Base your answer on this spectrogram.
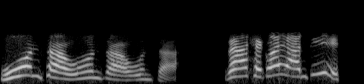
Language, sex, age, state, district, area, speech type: Nepali, female, 30-45, West Bengal, Kalimpong, rural, conversation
